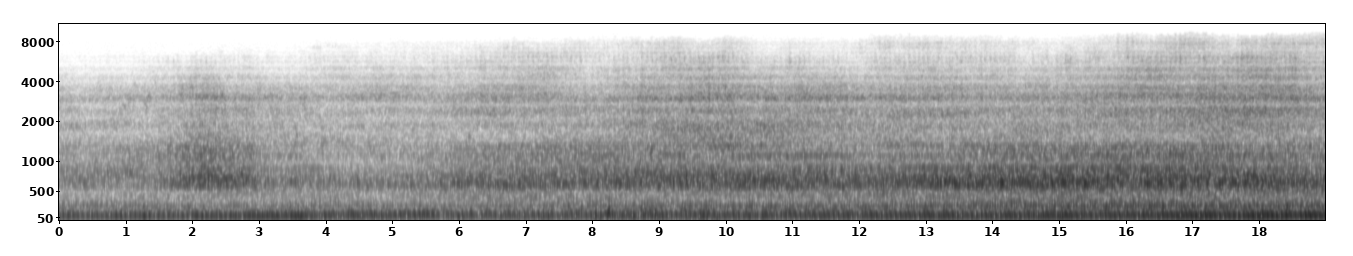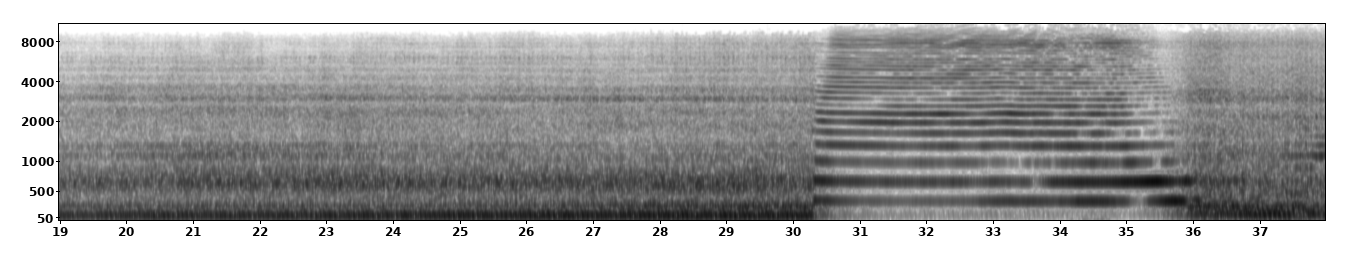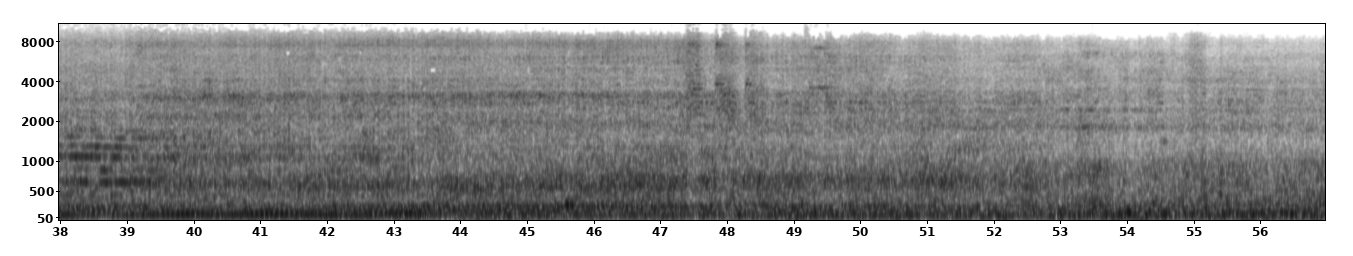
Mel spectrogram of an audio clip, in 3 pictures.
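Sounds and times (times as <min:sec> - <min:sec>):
diesel locomotive under load: 0:00.0 - 0:56.9
train air horn blast: 0:30.3 - 0:36.4, 0:37.5 - 0:41.0.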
